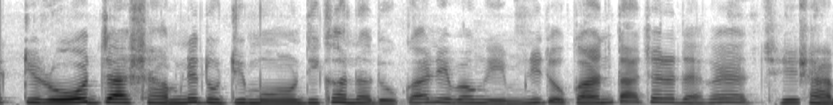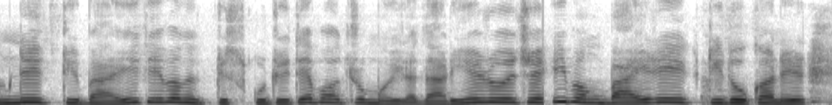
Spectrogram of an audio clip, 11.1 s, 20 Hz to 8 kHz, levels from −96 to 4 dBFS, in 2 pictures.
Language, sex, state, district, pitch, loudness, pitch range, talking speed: Bengali, female, West Bengal, Jhargram, 245 Hz, -19 LUFS, 230-275 Hz, 145 wpm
